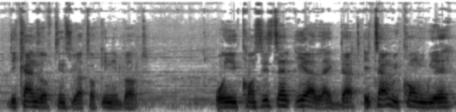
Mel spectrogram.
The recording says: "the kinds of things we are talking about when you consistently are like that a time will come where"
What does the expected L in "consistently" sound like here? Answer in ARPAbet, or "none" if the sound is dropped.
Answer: none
